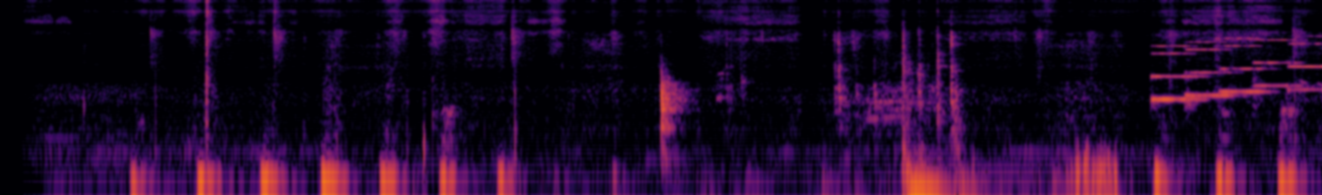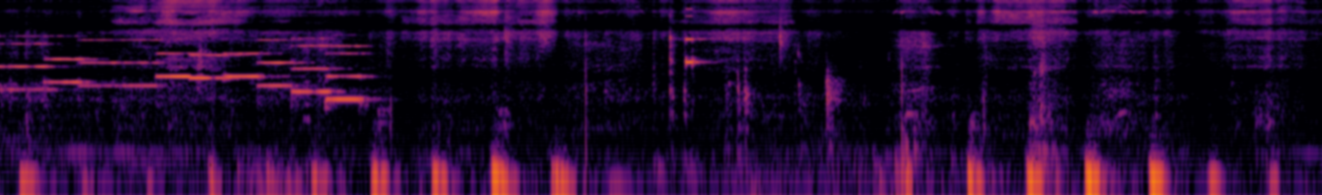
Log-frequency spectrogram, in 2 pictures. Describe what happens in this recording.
I went to the door. Then I opened it. Shortly after the door bell rang.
